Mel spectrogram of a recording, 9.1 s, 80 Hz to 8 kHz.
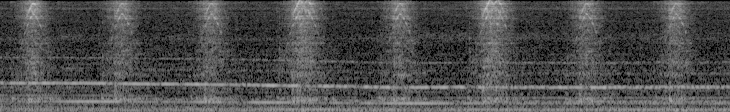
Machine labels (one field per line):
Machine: slide rail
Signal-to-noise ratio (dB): 0 dB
